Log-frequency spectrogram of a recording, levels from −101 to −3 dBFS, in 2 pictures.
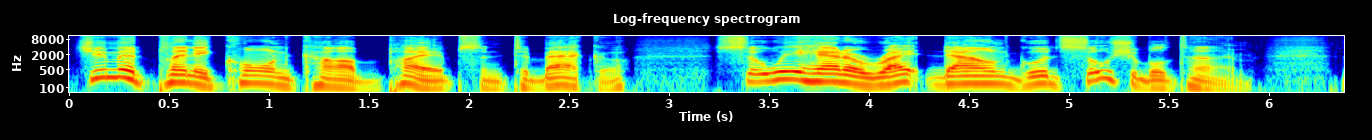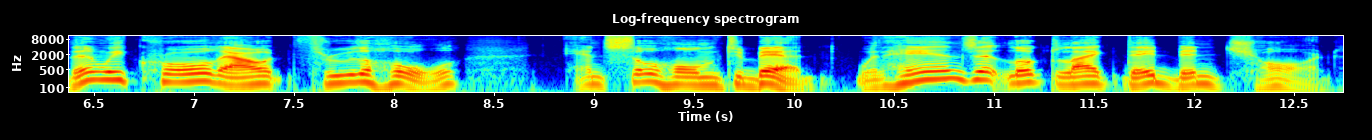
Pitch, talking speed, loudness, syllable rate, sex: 140 Hz, 175 wpm, -20 LUFS, 4.2 syllables/s, male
